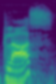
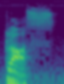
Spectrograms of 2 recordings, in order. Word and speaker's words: class: a vowel sound r another example the word is class and the pronunciation is this is how the pronunciation is but people make a mistake they say or sir instead of saying class they end up pronouncing this as claus okay now why does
